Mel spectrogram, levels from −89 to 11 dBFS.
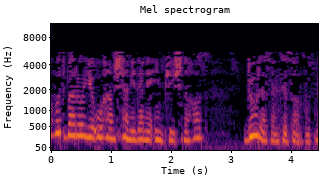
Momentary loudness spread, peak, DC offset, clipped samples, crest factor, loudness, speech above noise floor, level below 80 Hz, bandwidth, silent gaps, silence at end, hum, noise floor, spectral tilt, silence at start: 12 LU; -10 dBFS; under 0.1%; under 0.1%; 16 dB; -26 LUFS; 33 dB; -60 dBFS; 5.8 kHz; none; 0 s; none; -58 dBFS; -10.5 dB/octave; 0 s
